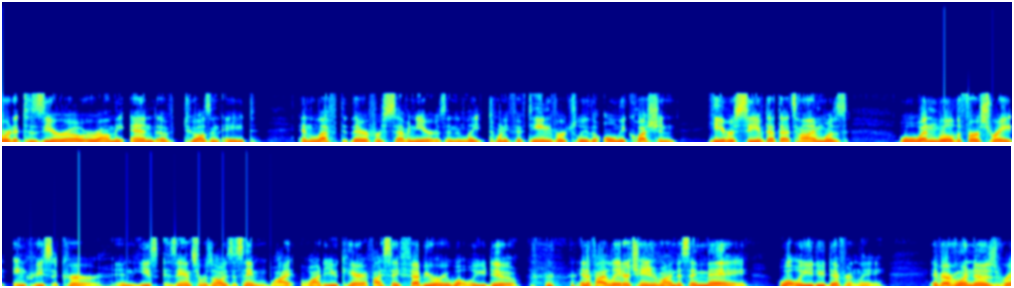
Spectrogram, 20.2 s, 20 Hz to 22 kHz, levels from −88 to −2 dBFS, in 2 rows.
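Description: Speech carried over a Bluetooth mSBC headset link, band-limited to about 7.7 kHz, breaks up with periodic USB or driver dropouts from 9.42 to 12.78 s, just after "time was well when". Every 0.24 s, roughly 10 milliseconds of audio is skipped rather than filled with silence, around fifteen times, giving evenly spaced ticks while speech continues. That strict regularity points to a recurring system task stalling the bus or driver, not to random wireless packet loss.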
